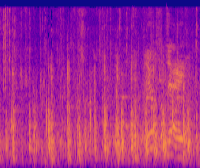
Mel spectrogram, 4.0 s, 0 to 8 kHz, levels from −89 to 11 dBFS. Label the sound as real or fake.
real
